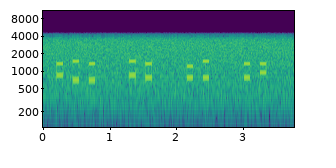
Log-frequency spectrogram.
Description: DTMF, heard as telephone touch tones, dialled by machine, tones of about 100 ms, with phone line noise. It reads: 832 95 46 50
